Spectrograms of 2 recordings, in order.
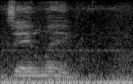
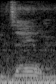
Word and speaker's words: Jayland: Jalen. You sound like you were saying Jalen. You don't want it. I'm saying Jalen. Like it's L-A-N.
